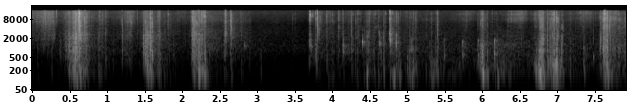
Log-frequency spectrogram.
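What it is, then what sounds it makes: Foam bead clay (floam). Long nails scratch and press a disc of foam bead clay (floam) held up close, producing bursts of soft crackling and crunching with a mostly low, muffled body. The crinkly pops come in uneven clusters, with a brief full silence near the middle before denser, busier crackling resumes.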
